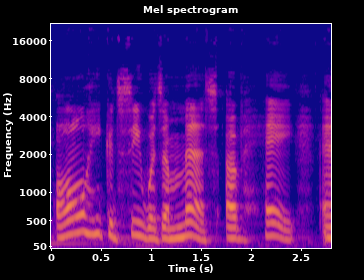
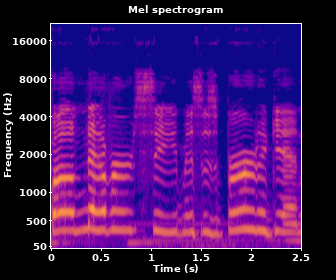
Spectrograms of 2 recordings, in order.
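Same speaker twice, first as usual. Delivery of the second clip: higher, louder tearful lament; Mister Bird mourning, tearful and loud; crying; 8 semitones higher, 6 dB louder than usual. A narrator's reading. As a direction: cry it out in despair. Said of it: "he cried".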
